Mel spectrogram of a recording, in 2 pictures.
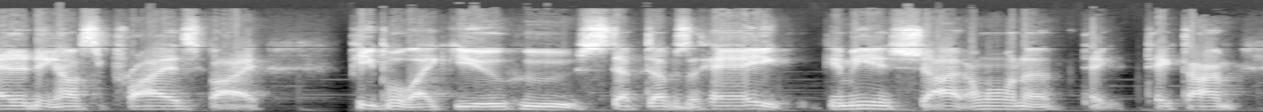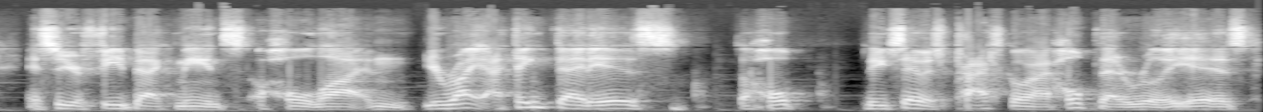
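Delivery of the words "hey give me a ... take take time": normal talking voice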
